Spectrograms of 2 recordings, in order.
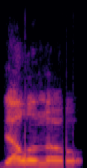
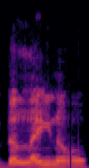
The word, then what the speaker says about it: Delano: fed Fel uh Franklin Delano or deleno whichever way you want to pronounce it Roosevelt confiscated the gold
